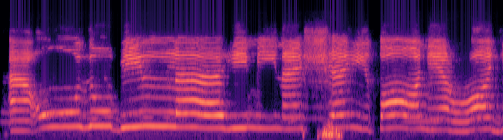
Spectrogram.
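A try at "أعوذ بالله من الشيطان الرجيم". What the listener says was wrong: Coba jangan mengayu jim, tapi jim lurusin aja. Jim. Ya, jangan masuk hidung jim ya. Jim lurusin suara jim.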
